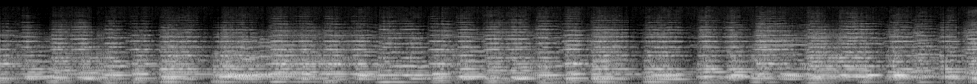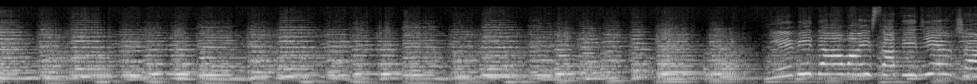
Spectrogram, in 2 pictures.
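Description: Instrumental introduction of a Slovak folk song, with melody instruments over a moving bass line; a woman's singing voice comes in at the very end.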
